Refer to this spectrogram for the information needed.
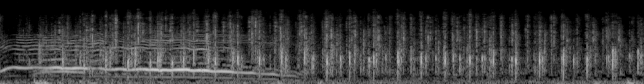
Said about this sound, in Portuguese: Estamos no centro de Porto Alegre, ao lado do Mercado Público, para a comemoração dos 97 anos da Rádio Gaúcha. Sejam todos bem-vindos. Eu queria uma salva de palmas à Rádio Gaúcha!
